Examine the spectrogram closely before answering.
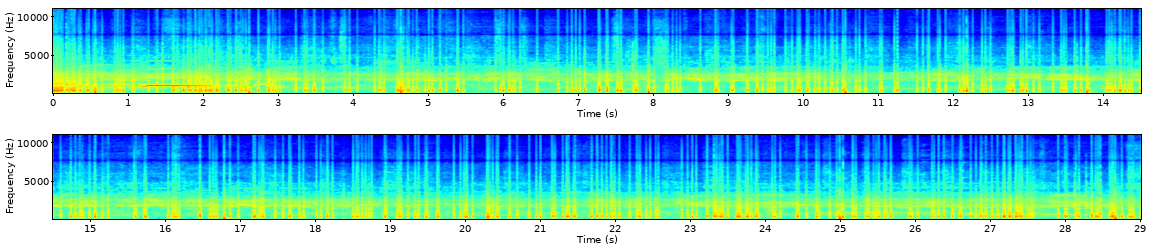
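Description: Fireworks display going off in a dense barrage: rapid cracks and pops, many each second, one on top of the next.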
